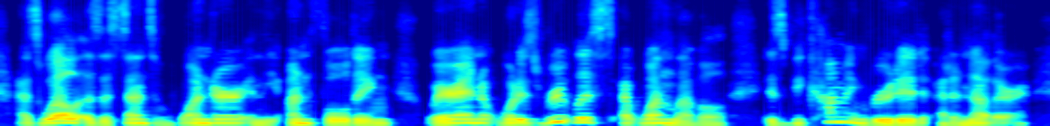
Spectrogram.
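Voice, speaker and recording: A woman's voice: fairly high pitch, gravelly. A woman hosting an online poetry interview, introducing writers and putting questions to them. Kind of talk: introductions read out, then conversational questions. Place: live online video call.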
